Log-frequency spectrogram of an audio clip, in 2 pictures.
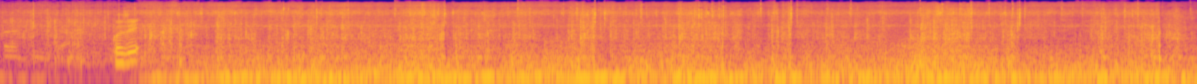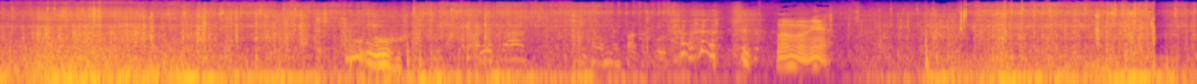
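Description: A mountain bike's frame and chain rattle over bumps.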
